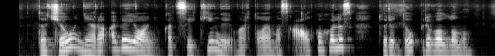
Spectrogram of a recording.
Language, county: Lithuanian, Telšiai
